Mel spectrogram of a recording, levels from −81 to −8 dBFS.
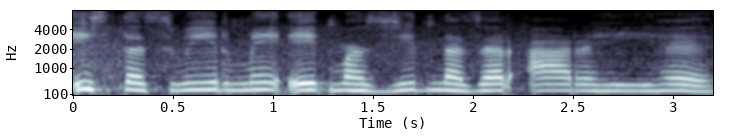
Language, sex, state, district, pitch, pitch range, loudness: Hindi, female, Karnataka, Bangalore, 230 Hz, 215-240 Hz, -16 LUFS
